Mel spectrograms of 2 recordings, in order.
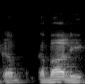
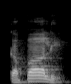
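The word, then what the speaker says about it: कपाली: Similarly, they say Kabali, Kabali, not Kabali. It is Kapali.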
